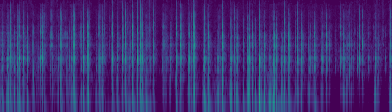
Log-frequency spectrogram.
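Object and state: Ceramic pumpkin tapped with fingers and nails.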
